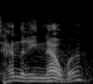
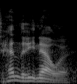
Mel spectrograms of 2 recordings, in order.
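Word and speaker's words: Henri Nouwen: Did I pronounce his name right? No. But that's okay. No one does in this country, so don't worry about it. It's Henry Nouwen, if you want to know.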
